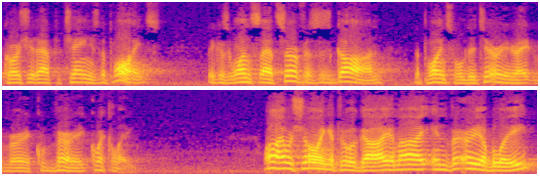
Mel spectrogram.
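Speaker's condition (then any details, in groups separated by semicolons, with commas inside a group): No condition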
